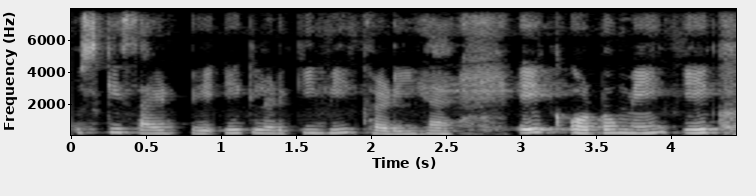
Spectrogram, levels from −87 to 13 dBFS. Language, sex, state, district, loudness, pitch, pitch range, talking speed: Hindi, female, Punjab, Fazilka, -20 LUFS, 205 Hz, 190-220 Hz, 150 wpm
